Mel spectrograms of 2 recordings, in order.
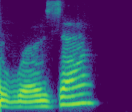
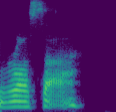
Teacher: the softer s instead of the z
